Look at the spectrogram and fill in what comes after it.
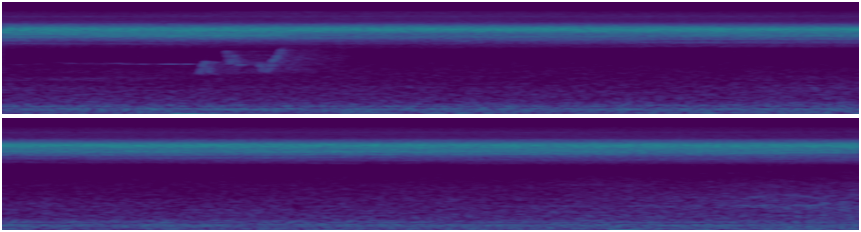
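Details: Steady high-pitched cicada drone at Lake Kamo, Sado City, Niigata Prefecture, Japan, never dropping, with one quick burst of bird chirps at the start and a thin whistle.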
